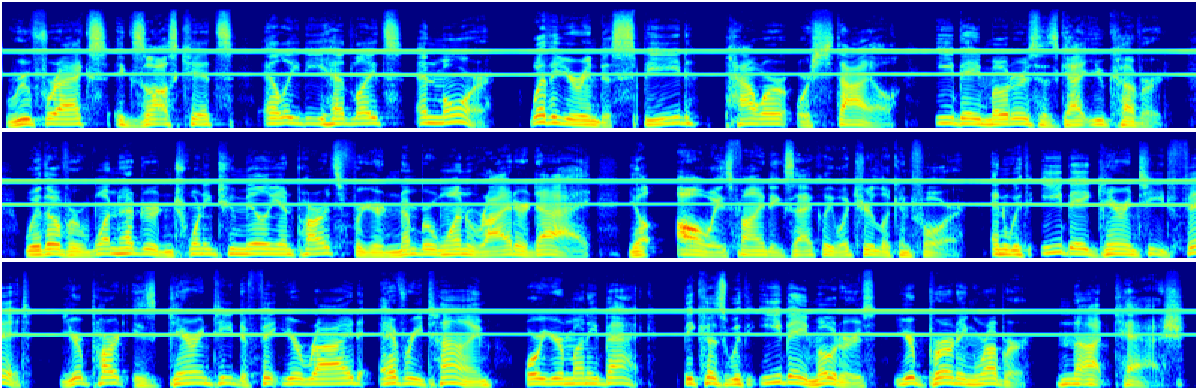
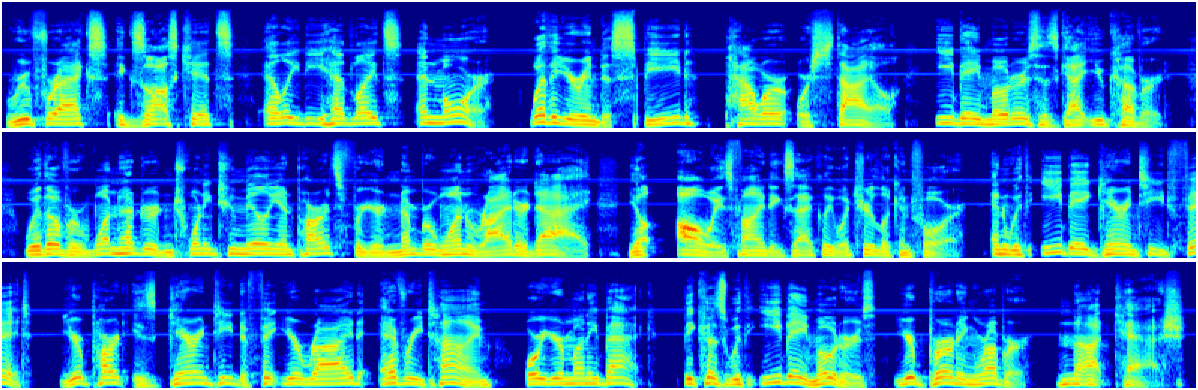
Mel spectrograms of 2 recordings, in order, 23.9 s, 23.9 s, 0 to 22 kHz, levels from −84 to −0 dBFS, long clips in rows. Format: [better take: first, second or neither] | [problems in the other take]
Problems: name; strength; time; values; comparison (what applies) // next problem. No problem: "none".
second | high-pitched whine; loud; throughout; 4.5 kHz, 5 dB below the speech; faint in the second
